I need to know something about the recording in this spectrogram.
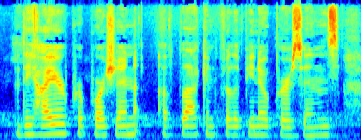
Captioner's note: speaking French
